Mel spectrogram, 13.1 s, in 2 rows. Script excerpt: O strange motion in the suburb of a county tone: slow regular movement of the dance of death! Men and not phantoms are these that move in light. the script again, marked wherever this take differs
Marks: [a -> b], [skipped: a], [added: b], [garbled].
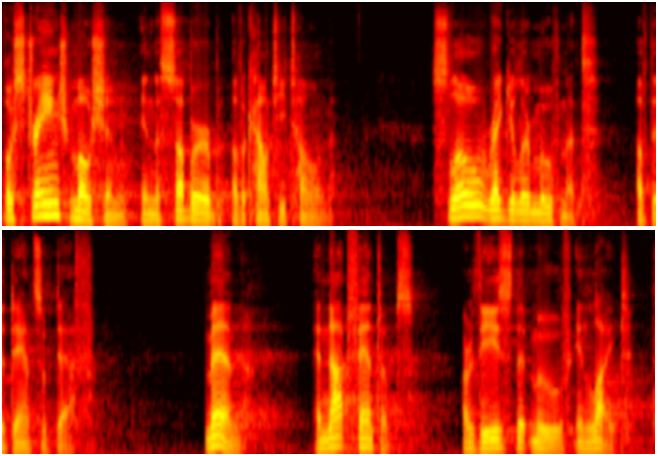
O strange motion in the suburb of a county tone: slow regular movement of the dance of death! Men and not phantoms are these that move in light.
